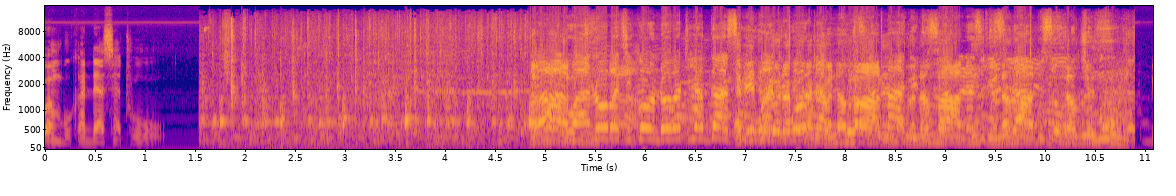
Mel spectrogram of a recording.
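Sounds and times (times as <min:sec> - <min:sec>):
hand pump knocks: 0:01.6 - 0:05.8.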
